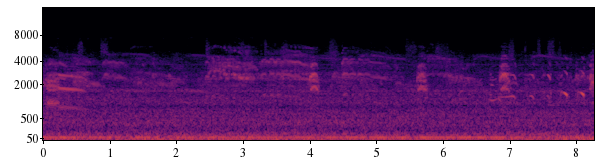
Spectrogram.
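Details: Northern royal albatross, New Zealand, recorded 9 September 2020. A harmonic call opens the clip, followed by scattered short, harsh notes spaced over eight seconds, all against a steady background of wind.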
